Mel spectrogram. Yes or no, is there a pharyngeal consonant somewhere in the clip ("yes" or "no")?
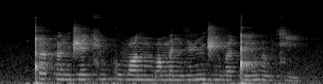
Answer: no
